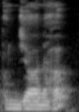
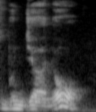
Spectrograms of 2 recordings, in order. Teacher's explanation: So bhunjanaha, bhunjano, which is a visarga, bhunjanaha, when followed by a soft consonant, which is na, becomes bhunjano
